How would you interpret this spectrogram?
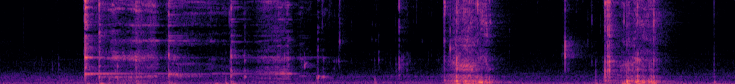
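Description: Slurping of soup, with three or four short, wet, airy bursts separated by quiet pauses, plus faint mouth and utensil noises in between. No one speaks.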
